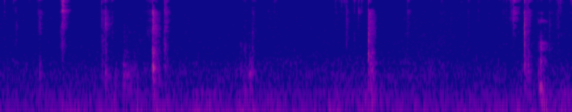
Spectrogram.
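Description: Faint handling noise: a handful of short, scattered clicks and light plastic ticks as a Blu-ray case is handled and worked at its edge with a small pointed tool.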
